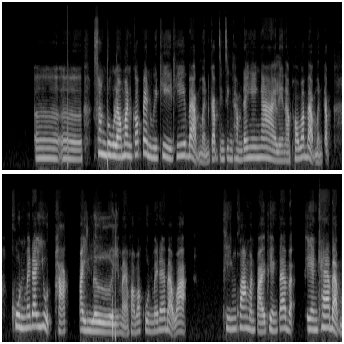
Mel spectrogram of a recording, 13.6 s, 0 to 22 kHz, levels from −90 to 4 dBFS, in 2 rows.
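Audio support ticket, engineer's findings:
Opus voice compression throughout: speech sounds muffled and a bit hoarse and robotic, with coarse excitation coding in hybrid mode. Fits a bitrate around 16 kbps. Damage plainly audible.

Chunks out of order at 1.31 s: brief jumbled moment where a 5.8 ms chunk plays one chunk late, leaving three hard joins. Points to a buffering or write-ordering slip.

Loud pop at 2.10–2.13 s, then a double pop at 9.01–9.09 s, each about 15 dB over the speech, which continues underneath. Likely a plug, switch, static or driver glitch.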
